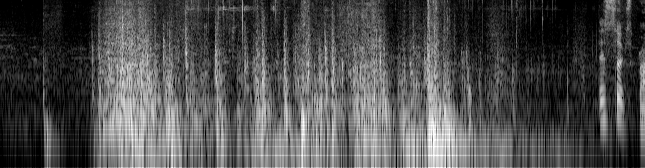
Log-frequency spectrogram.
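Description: Wooden crates knock and rattle as they are rummaged through.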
